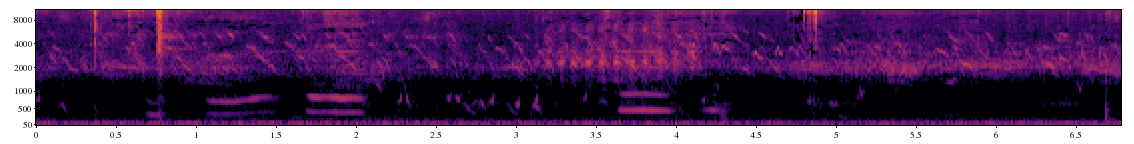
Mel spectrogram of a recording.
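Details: Young Irani francolin (teetar) chicks give soft, short whistled peeps, some rising and some falling, several overlapping, over a steady low hum.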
